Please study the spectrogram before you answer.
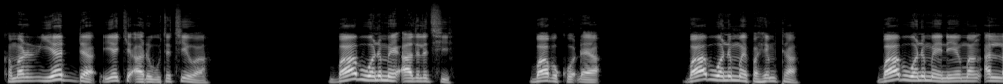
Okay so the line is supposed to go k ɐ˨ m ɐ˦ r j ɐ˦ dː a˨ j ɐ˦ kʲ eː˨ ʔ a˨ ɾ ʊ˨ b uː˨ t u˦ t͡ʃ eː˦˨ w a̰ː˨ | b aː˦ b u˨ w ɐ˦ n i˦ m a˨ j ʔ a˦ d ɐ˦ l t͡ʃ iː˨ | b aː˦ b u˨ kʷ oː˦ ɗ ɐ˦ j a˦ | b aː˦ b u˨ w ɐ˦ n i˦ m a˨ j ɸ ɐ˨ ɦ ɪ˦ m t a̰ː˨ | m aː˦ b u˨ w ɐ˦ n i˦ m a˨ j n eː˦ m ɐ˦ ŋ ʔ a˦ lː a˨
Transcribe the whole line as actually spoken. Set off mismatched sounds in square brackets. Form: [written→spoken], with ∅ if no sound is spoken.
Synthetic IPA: k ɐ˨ m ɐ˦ r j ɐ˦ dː a˨ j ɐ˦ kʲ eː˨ ʔ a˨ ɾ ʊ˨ b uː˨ t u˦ t͡ʃ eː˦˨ w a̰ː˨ | b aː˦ b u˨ w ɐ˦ n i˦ m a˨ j ʔ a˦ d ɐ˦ l t͡ʃ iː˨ | b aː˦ b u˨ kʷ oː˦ ɗ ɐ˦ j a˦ | b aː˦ b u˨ w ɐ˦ n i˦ m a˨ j ɸ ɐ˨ ɦ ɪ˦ m t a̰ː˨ | [m→b] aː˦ b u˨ w ɐ˦ n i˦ m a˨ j n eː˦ m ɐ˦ ŋ ʔ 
